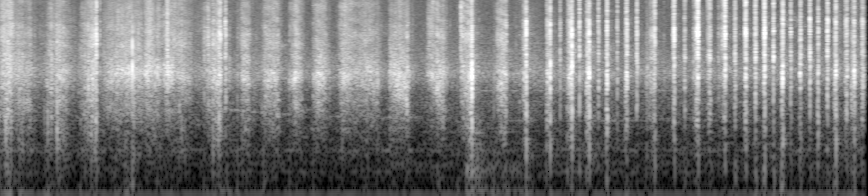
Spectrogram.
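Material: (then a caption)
Paper. A pink paper toilet roll with a hollow cardboard core is held in both hands while fingertips rub and squeeze it and unroll sheets from it. Soft, bright paper rustling comes in slow, swelling waves at first, then turns into a quicker run of short, crisp crackles toward the end.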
